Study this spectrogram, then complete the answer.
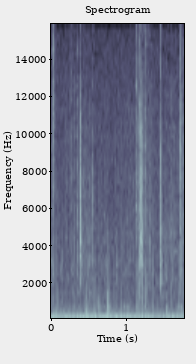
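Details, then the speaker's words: Peugeot 3008 with THP engine on a test drive: irregular knocks and clacks over heavy road rumble from the front. Diagnosed as a worn strut top mount, to be replaced. "agora começou a bater bastante tá aqui ó"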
